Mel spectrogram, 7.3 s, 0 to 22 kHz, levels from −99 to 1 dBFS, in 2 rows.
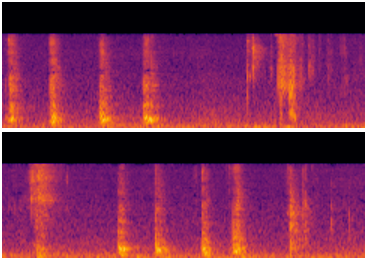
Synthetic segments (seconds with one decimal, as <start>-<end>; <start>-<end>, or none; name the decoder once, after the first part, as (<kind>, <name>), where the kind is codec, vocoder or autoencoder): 3.4-7.3 (vocoder, Vocos)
